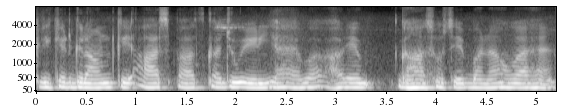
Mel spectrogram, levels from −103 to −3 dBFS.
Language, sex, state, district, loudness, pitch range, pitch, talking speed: Hindi, female, Uttar Pradesh, Hamirpur, -14 LUFS, 145-155 Hz, 150 Hz, 175 wpm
